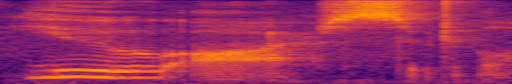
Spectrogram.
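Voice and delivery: whispered, breathy, ghostly voice. Narrating a scene, voicing a spectral figure that points at a player: ghostly spectre voice. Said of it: "very like Ghost of Christmas Future".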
